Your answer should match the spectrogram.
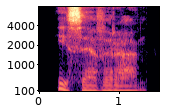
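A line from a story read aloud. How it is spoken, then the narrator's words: Tender. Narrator (Russian): ласково сказала она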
